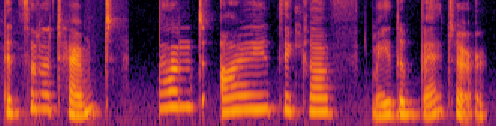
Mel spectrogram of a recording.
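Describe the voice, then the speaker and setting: A young woman talks her way through a building game in a loose, rambling way, laughing often and joking at her own expense. She sounds worn out, and her voice sits a little high for a woman. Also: lively intonation, moderate pace. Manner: giggly, rambling and self-deprecating. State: tired. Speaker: Minecraft let's play creator. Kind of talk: casual gameplay commentary.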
